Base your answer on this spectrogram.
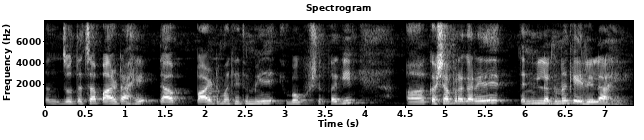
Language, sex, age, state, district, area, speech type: Marathi, male, 18-30, Maharashtra, Sangli, urban, spontaneous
